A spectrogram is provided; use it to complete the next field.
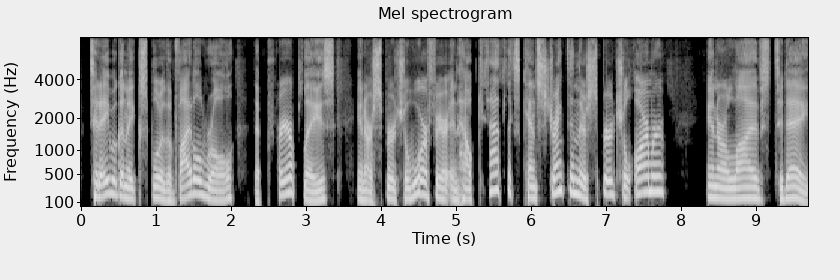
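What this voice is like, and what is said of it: East Coast American accent. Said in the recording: “There's your new East Coast accent ... You recognized it immediately that I'm East Coast ... the accent maybe.”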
